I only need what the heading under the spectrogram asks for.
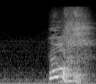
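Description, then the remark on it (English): A single loud sneeze bursts out abruptly after a brief quiet moment, a sharp voiced 'achoo' with a breathy, hissing tail. “Bless you.”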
